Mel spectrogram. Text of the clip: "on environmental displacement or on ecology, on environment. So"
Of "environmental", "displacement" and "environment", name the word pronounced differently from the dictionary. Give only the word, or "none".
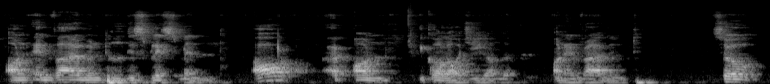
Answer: environment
